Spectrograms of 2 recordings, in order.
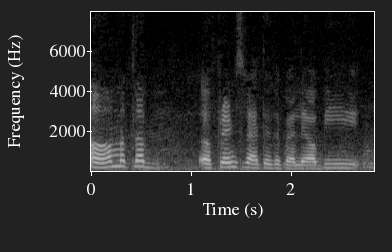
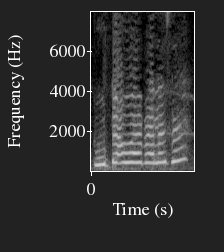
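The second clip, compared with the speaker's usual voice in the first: loud, high incredulous question; outraged disbelief; 10 semitones higher, 7 dB louder than usual. Real, not acted. Woman disputes that glasses were already broken, outraged. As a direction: fling his claim back, voice rising at the end.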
